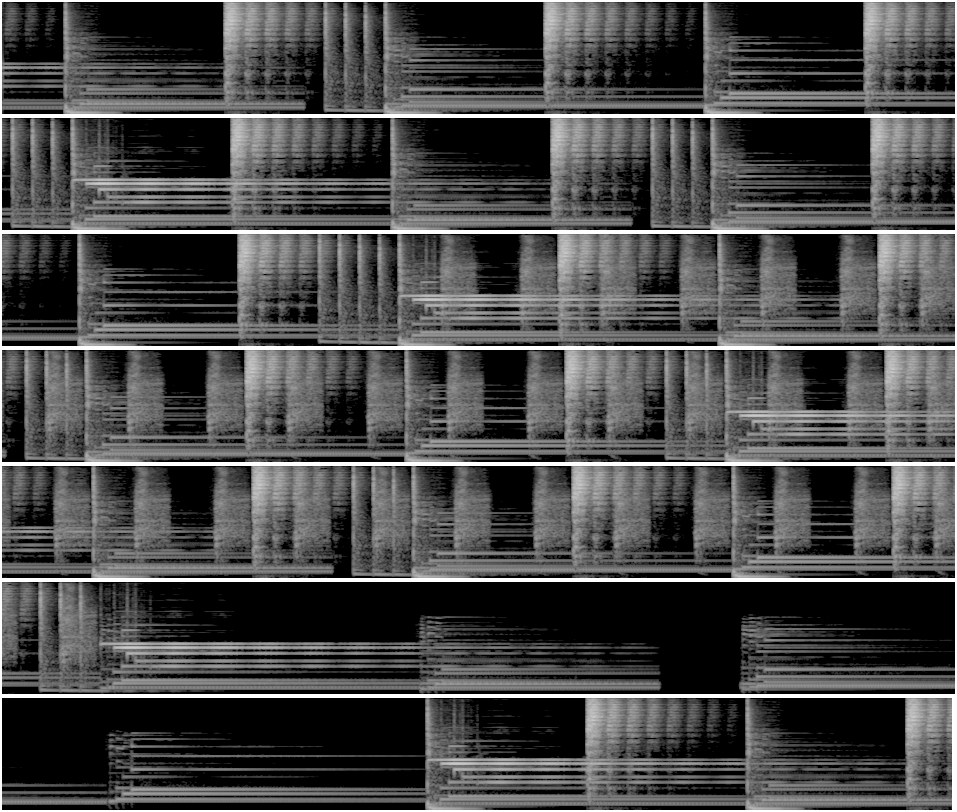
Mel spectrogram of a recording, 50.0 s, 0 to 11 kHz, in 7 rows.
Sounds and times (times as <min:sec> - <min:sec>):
Music: 0:00.0 - 0:40.7, 0:41.3 - 0:50.0.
